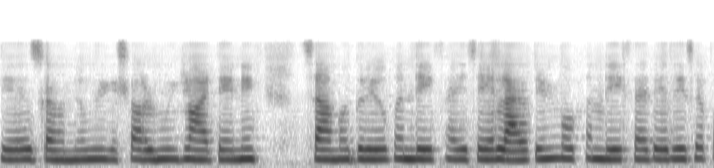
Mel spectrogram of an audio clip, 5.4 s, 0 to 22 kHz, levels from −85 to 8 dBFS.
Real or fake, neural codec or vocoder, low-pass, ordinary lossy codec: fake; codec, 16 kHz, 0.7 kbps, FocalCodec; none; none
